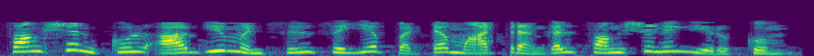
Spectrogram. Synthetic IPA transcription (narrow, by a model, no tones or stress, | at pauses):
fɐŋkʂɐnkulaːɾɡjʊmɛɳʈsɪlsɛjːɐpːɐʈːɐmaːʈrɐŋɡɐɭfɐŋkʂɐnɪlɪɾɯkːɯm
